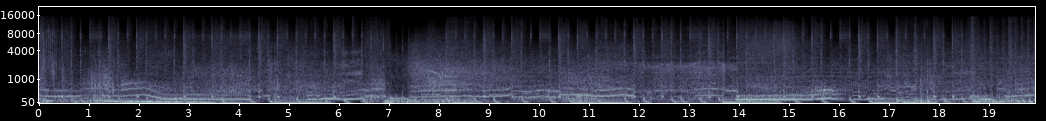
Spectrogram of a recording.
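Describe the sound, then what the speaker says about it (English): A Ford Performance Ranger races off-road through the desert at the Dakar Rally. Its engine roars loud and close, revving up and down through gear changes, with tire noise and skidding throughout and no talk. "Ford Performance Ranger is racing at the Dakar Rally"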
